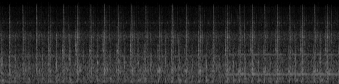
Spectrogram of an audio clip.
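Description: A domestic sewing machine running steadily as it stitches a buttonhole on a skirt, giving a close, even, rapid rhythmic clatter with a faint whine under it and no talk.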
